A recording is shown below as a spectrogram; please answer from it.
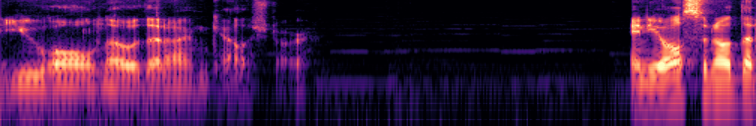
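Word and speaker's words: Kalashtar: How do you pronounce that? I'm sorry, Perry. Kalishtar. Kalishtar.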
